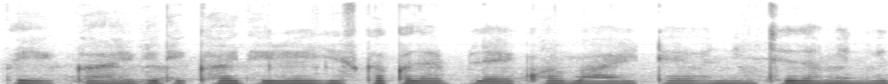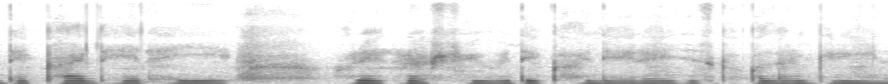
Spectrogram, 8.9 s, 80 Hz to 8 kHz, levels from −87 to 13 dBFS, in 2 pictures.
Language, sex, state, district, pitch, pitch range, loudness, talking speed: Hindi, female, Chhattisgarh, Rajnandgaon, 205 Hz, 195-210 Hz, -32 LUFS, 215 wpm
